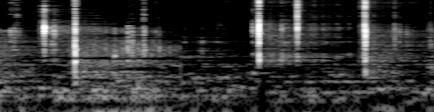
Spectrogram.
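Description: Hard plastic clicking and snapping as the weatherproof covers of a Ubiquiti NanoStation and an ETH-SP Ethernet surge protector are pressed back into place over the cables. There are several sharp, irregularly spaced clicks.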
